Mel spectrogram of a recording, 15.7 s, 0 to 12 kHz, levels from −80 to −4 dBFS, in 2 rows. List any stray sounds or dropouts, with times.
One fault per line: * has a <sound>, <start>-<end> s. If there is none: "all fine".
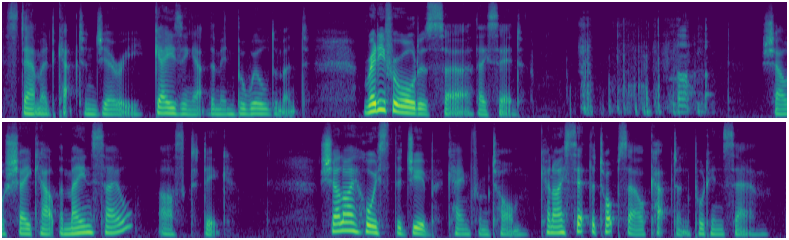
* has a laugh, 5.6-7.2 s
